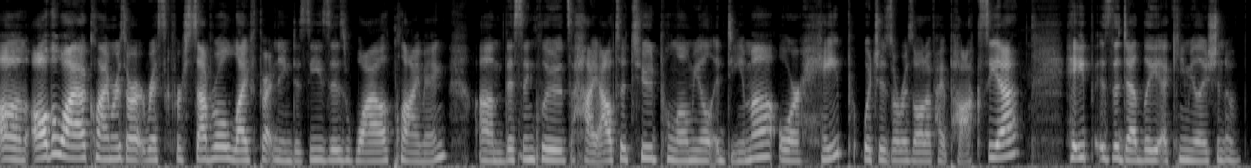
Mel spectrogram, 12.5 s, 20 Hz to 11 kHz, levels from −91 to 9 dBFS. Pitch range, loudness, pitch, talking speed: 185-225 Hz, -28 LUFS, 200 Hz, 170 wpm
